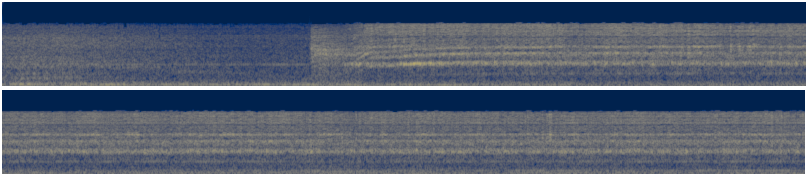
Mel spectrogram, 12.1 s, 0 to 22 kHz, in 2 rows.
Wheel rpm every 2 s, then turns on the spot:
0, 120, 160, 160, 160, 160.
none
